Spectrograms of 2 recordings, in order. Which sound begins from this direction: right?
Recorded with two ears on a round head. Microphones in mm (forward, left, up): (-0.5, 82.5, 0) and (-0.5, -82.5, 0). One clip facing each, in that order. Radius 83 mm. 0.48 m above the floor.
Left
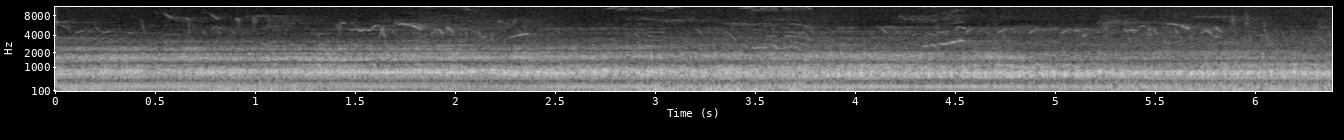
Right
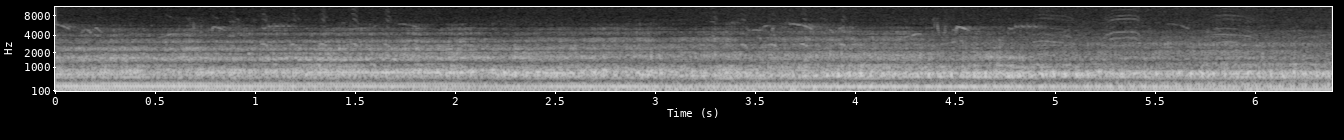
An aircraft, at 0.0 s.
